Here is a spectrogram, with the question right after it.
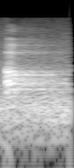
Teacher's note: P is actually accompanied with a glottal stop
